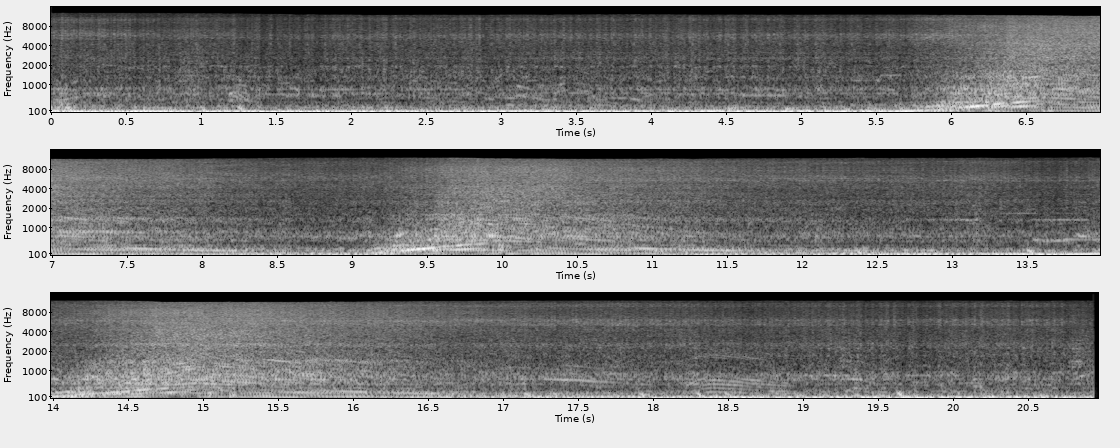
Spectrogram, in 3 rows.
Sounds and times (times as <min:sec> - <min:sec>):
Medium engine (mid frequency): 0:00.0 - 0:20.9
Vehicle: 0:00.0 - 0:20.9
Accelerating, revving, vroom: 0:05.5 - 0:20.9.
